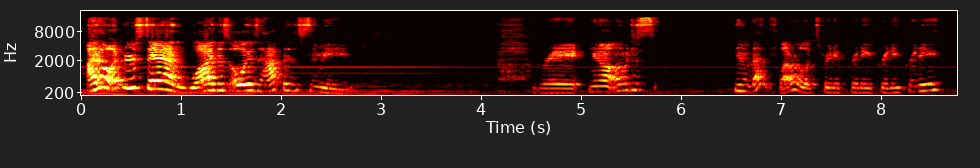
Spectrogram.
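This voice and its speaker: A woman voicing an excitable, sassy, bewildered anime schoolgirl in a dramatic parody dub. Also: sits high, normal speed, pauses often, far from the mic. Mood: lost, grumbling. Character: excitable foul-mouthed anime schoolgirl, bewildered and boy-crazy. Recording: roomy, shouted into mic, music behind.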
